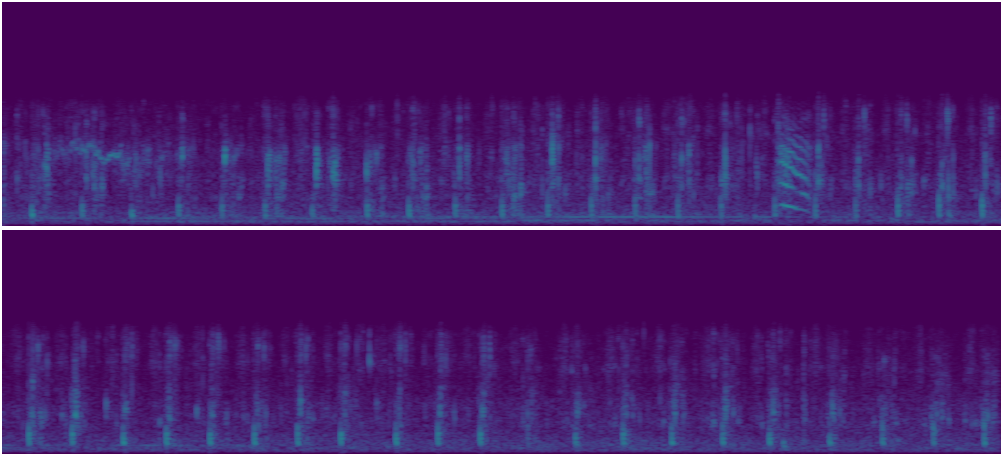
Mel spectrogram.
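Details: A dog in labour, giving birth to puppies: fast rhythmic panting pulses, roughly two per second throughout, broken by a short falling whine near the start and a rising squeak midway, over a faint low hum.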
